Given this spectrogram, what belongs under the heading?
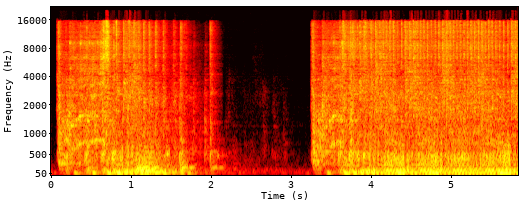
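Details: Briggs & Stratton 16.5 hp engine, repaired for a slow-crank no-start caused by its auto-decompression setup, with valves rechecked and the carburetor needing to prime. It cranks briskly, pauses, cranks again and catches into an even run. Normal cranking and start.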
